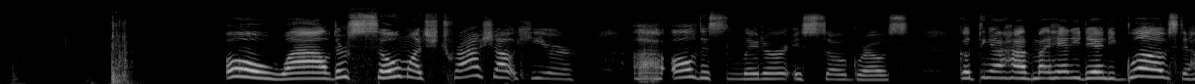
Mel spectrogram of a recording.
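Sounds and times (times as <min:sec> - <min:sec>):
wooden door thump and scrape as it swings: 0:00.9 - 0:01.5
door latch rattle and handle click: 0:01.1 - 0:01.4
speech: 0:02.6 - 0:11.9.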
